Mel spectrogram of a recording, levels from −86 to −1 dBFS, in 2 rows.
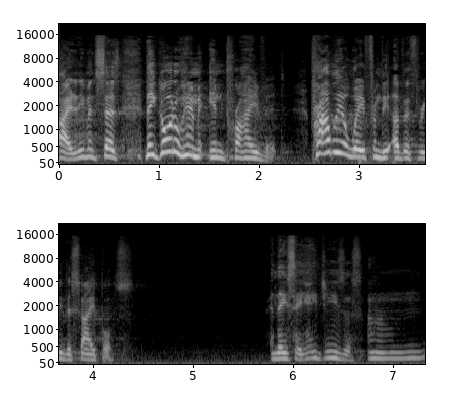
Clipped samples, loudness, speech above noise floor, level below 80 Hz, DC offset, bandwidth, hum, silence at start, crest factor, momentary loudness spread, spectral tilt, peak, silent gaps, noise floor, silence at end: under 0.1%; -29 LUFS; 32 dB; -62 dBFS; under 0.1%; 15.5 kHz; none; 0 s; 18 dB; 16 LU; -5 dB/octave; -12 dBFS; none; -62 dBFS; 0 s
